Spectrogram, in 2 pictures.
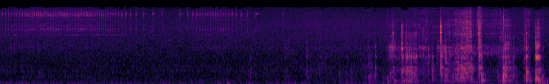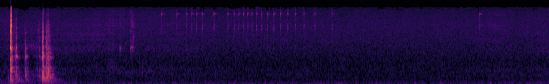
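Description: Spinning reel being cranked while a bull redfish pulls hard on the line, with faint fast clicking. About four seconds in comes a loud two-second flurry of sharp knocks.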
